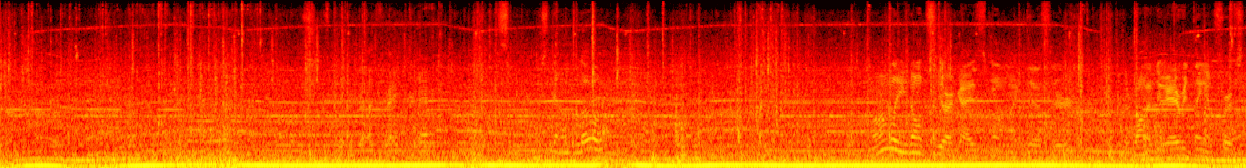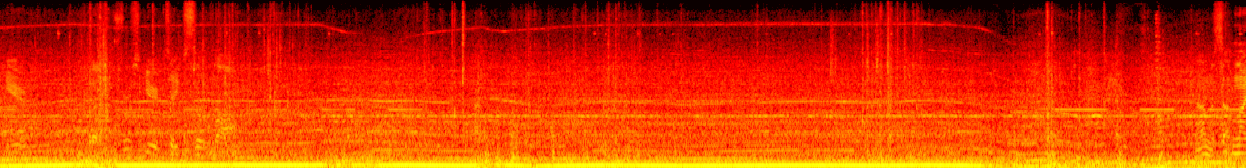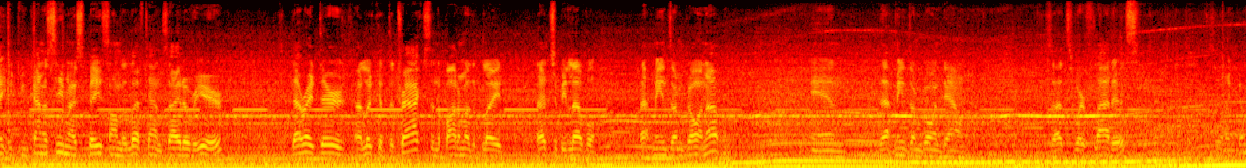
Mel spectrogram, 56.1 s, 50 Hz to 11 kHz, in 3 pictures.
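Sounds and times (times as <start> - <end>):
bulldozer diesel engine droning: 0.0 - 56.0.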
